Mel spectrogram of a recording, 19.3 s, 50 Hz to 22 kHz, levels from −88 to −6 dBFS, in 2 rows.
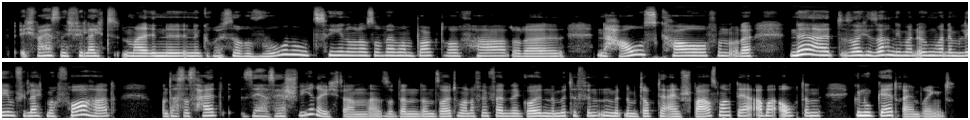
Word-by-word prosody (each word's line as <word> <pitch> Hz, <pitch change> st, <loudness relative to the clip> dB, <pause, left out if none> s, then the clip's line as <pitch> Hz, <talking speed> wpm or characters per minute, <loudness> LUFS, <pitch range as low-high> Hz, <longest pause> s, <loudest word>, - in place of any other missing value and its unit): ich -, -, -6 dB
weiß 230 Hz, +1 st, 0 dB
nicht, 215 Hz, -1 st, -1 dB
vielleicht 210 Hz, -1 st, -2 dB
mal 205 Hz, 0 st, +3 dB
in 210 Hz, 0 st, +4 dB
'ne 205 Hz, 0 st, +4 dB
in 210 Hz, 0 st, -1 dB
'ne 210 Hz, 0 st, +1 dB
größere 200 Hz, -3 st, -5 dB
Wohnung 270 Hz, +7 st, 0 dB
ziehen 255 Hz, -1 st, +1 dB
oder 245 Hz, -1 st, 0 dB
so, 235 Hz, 0 st, -4 dB
wenn 235 Hz, 0 st, +1 dB
man 230 Hz, -1 st, -1 dB
Bock 235 Hz, +1 st, -2 dB
drauf 215 Hz, 0 st, -5 dB
hat, 215 Hz, 0 st, -1 dB
oder 190 Hz, 0 st, -1 dB, 0.3 s
'n 220 Hz, -6 st, 0 dB
Haus 275 Hz, +9 st, +2 dB
kaufen 230 Hz, 0 st, +2 dB
oder, 205 Hz, 0 st, +1 dB, 0.4 s
ne, 295 Hz, +5 st, +7 dB
halt 260 Hz, -1 st, +3 dB
solche 250 Hz, +1 st, +2 dB
Sachen, 265 Hz, +3 st, +3 dB
die 245 Hz, -, +1 dB
man 235 Hz, -1 st, -1 dB
irgendwann 240 Hz, -1 st, +1 dB
im 220 Hz, -1 st, 0 dB
Leben 240 Hz, +1 st, 0 dB
vielleicht 220 Hz, -3 st, -2 dB
mal 200 Hz, -1 st, -2 dB
vorhat. 230 Hz, -6 st, +2 dB, 0.5 s
Und 195 Hz, -, -5 dB
das 200 Hz, 0 st, -5 dB
ist 205 Hz, -, -4 dB
halt 230 Hz, +1 st, 0 dB, 0.2 s
sehr 190 Hz, 0 st, -6 dB
sehr 195 Hz, +2 st, -4 dB
schwierig 235 Hz, -, -3 dB
dann. 165 Hz, 0 st, -4 dB
Also 175 Hz, 0 st, -6 dB
dann 175 Hz, 0 st, -2 dB
dann 180 Hz, +1 st, -3 dB
sollte 185 Hz, +3 st, -1 dB
man 195 Hz, 0 st, -1 dB
auf 200 Hz, -, -7 dB
jeden 210 Hz, -1 st, -4 dB
Fall 205 Hz, -2 st, +1 dB
'ne 195 Hz, 0 st, -2 dB
goldene 195 Hz, +1 st, +2 dB
Mitte 220 Hz, +3 st, -1 dB
finden 225 Hz, +2 st, -3 dB
mit 200 Hz, 0 st, -1 dB
'nem 190 Hz, -1 st, -1 dB
Job, 190 Hz, +1 st, -2 dB
der 185 Hz, -2 st, -2 dB
einem 175 Hz, 0 st, 0 dB
Spaß 175 Hz, +6 st, +2 dB
macht, 250 Hz, 0 st, 0 dB
der 215 Hz, 0 st, 0 dB
aber 225 Hz, 0 st, +2 dB
auch 225 Hz, -, +1 dB
dann 220 Hz, +1 st, -3 dB, 0.3 s
genug 235 Hz, -2 st, +5 dB
Geld 235 Hz, +2 st, +2 dB
reinbringt. 160 Hz, -, -5 dB
215 Hz, 215 wpm, -21 LUFS, 195-235 Hz, 0.5 s, ne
